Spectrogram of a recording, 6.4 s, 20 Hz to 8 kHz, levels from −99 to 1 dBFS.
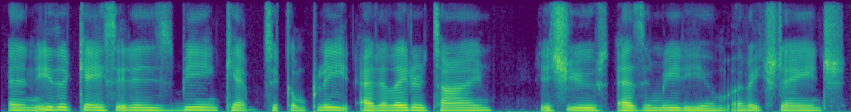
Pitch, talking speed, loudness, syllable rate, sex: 175 Hz, 190 wpm, -17 LUFS, 4.8 syllables/s, female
